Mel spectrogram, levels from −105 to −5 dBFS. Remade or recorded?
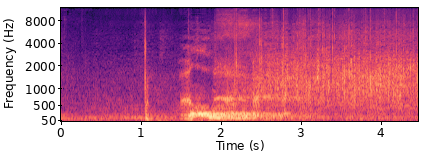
remade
